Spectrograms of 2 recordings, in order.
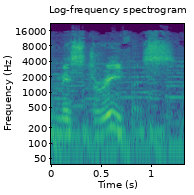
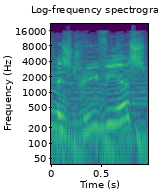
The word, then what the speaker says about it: Misdreavus: that is mysterious or misgrievous because it's either like miss and it's either the three part d or e a part it's either dread or dream which can both work for the pokemon which makes it mister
